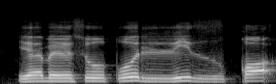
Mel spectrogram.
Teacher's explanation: ഖാഫിനും തഫ്ഖീം കൊടുക്കുക, പൂർണ്ണമായ തഫ്ഖീം നൽകി തടിപ്പിച്ചോദണം.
